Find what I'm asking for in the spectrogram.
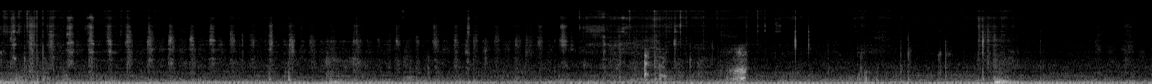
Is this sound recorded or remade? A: remade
